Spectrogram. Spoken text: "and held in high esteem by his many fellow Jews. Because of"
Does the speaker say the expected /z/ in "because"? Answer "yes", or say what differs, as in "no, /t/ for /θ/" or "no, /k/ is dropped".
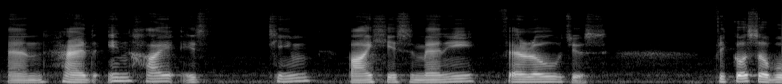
no, /s/ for /z/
